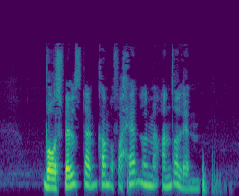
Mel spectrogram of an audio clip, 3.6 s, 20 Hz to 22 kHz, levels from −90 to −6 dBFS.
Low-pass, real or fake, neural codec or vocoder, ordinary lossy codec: 9.9 kHz; real; none; MP3, 48 kbps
